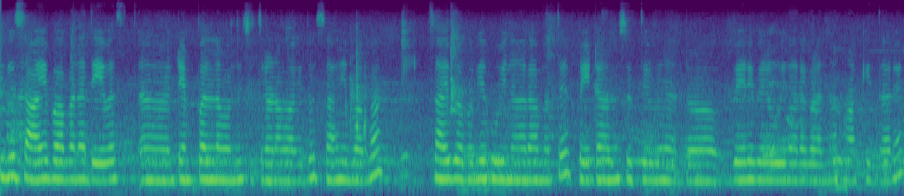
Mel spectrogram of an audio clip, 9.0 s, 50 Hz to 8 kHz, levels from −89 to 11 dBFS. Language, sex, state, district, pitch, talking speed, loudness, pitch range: Kannada, female, Karnataka, Mysore, 230 Hz, 140 wpm, -17 LUFS, 220-235 Hz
